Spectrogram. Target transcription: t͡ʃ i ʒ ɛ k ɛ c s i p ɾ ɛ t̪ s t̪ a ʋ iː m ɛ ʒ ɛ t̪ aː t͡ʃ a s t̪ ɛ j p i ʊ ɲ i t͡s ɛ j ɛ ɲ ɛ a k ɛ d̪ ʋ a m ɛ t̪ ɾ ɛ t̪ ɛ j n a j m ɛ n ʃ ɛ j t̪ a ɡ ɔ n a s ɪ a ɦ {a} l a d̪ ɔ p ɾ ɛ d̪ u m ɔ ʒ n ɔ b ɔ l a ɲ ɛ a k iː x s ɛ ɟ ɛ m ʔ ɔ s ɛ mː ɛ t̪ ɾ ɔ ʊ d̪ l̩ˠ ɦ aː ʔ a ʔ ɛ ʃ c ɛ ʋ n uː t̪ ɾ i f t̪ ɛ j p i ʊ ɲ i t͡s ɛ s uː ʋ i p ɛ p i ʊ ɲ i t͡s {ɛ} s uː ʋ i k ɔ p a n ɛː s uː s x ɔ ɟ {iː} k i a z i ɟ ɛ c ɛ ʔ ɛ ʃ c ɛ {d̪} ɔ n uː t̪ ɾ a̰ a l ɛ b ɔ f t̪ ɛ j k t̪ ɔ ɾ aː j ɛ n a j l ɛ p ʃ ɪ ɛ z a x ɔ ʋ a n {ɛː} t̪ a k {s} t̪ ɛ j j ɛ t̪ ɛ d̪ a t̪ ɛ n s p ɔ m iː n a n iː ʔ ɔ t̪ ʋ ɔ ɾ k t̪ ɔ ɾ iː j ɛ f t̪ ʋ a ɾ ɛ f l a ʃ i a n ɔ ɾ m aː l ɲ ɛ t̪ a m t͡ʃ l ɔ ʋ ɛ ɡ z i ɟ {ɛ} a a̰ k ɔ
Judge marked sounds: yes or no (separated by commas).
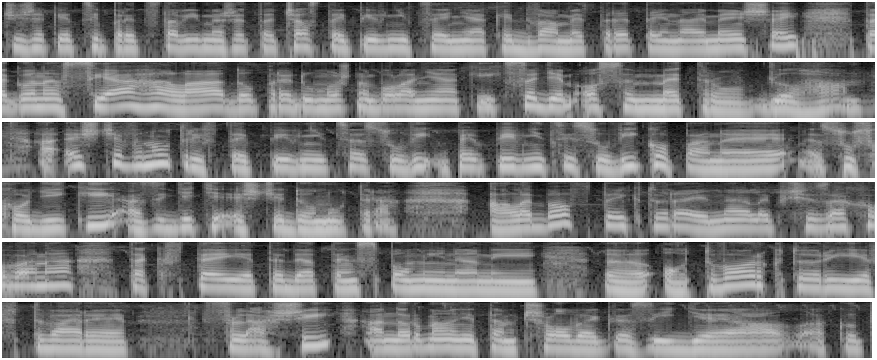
yes, no, yes, yes, no, no, yes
